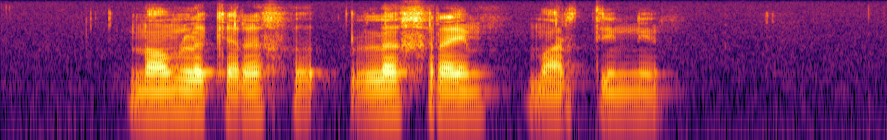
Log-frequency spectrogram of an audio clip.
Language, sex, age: Afrikaans, male, 22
